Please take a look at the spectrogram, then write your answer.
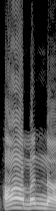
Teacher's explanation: آمنا، میم پر زبر، میم کو نون سے ملانا ہے. نون مشدد، نون مشدد میں ہمیشہ ایک الف کا غنہ ہوتا ہے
